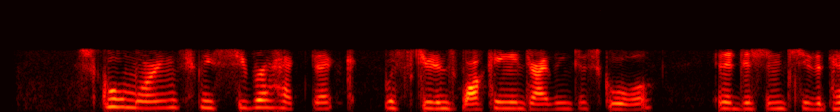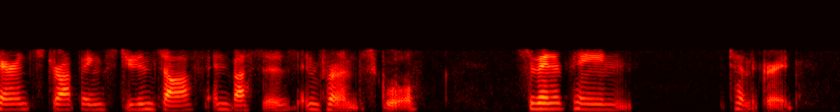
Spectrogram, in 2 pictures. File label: Audio Message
